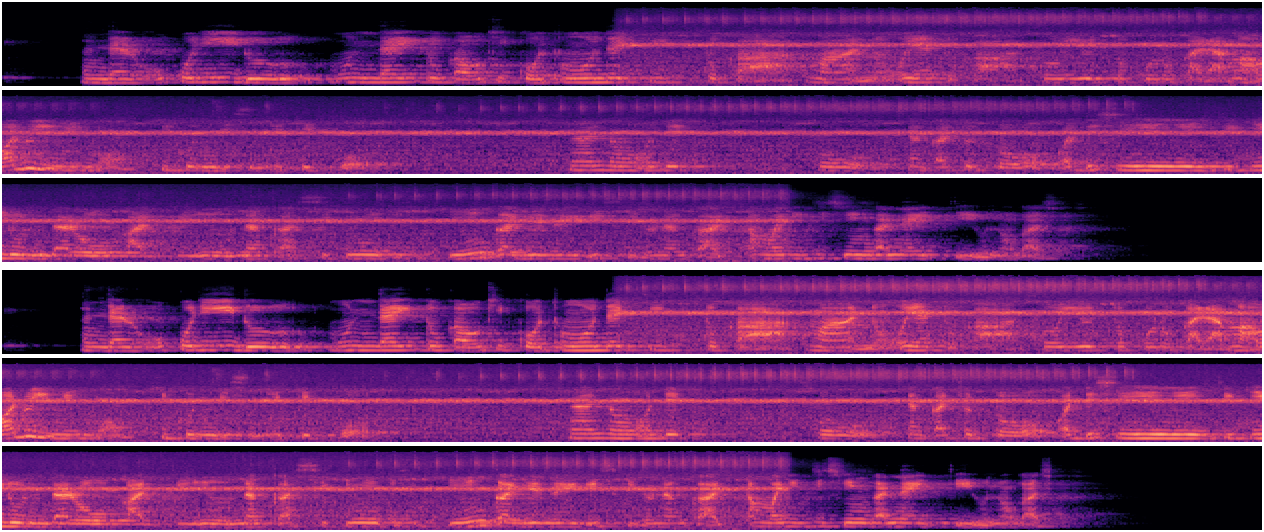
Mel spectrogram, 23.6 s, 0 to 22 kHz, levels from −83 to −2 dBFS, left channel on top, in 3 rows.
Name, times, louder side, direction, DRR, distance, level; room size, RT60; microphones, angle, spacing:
voice 1, 0.5-10.2 11.4-12.1 13.0-22.3, right 4 dB, 90° right, 7 dB, 3.7 m, -28 dB
sound 1, 3.8-20.7, right 4 dB, 20° right, 1.6 m, -30 dB
29.5 x 22.5 x 9.0 m, 0.92 s
head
